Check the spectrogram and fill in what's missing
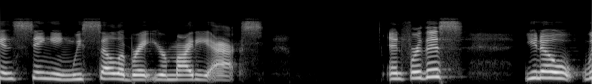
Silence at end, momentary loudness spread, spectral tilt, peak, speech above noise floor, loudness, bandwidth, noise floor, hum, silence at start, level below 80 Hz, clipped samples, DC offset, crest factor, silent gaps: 0 s; 18 LU; -3 dB/octave; 0 dBFS; 62 dB; -16 LUFS; 9.2 kHz; -78 dBFS; none; 0 s; -70 dBFS; under 0.1%; under 0.1%; 16 dB; none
